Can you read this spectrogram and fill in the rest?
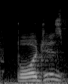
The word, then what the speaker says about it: Bourges: So they've got Bourges. B-O-U-R-G-E-S. I don't know where that is. I'm assuming in France. – Sounds like bourgeois.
